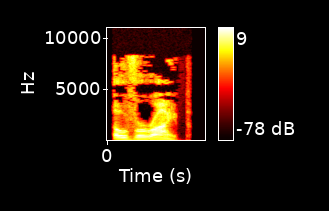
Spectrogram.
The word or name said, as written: overripe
